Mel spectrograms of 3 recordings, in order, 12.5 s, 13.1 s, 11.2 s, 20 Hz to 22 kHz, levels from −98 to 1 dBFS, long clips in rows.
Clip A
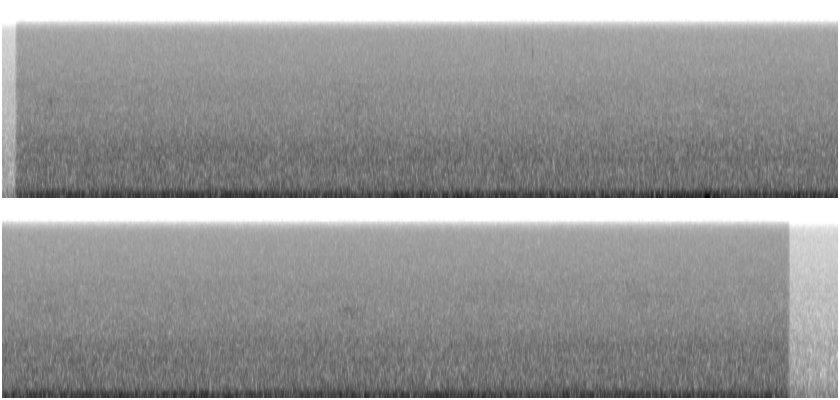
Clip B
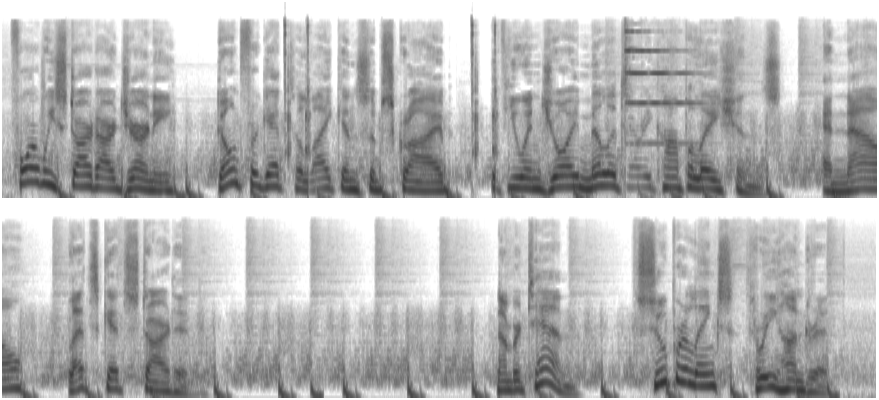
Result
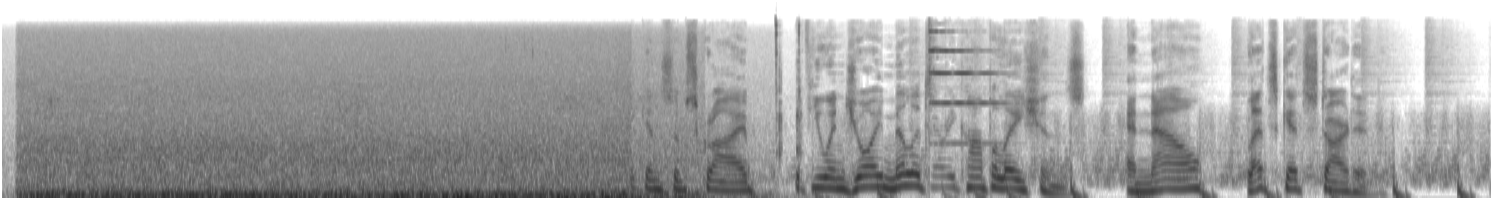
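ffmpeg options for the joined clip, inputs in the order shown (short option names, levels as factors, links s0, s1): -filter_complex "[0:a]apad=whole_dur=11.17,atrim=end=11.17,atrim=end=4.722[s0];[1:a]atrim=start=2.438:end=8.89[s1];[s0][s1]acrossfade=d=0.004:c1=hsin:c2=hsin,asplit=2[s2][s3];[s3]afade=t=in:st=4.04:d=0.01,afade=t=out:st=4.72:d=0.01,aecho=0:1:550|1100|1650:0.530884|0.132721|0.0331803[s4];[s2][s4]amix=inputs=2:normalize=0"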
